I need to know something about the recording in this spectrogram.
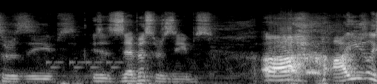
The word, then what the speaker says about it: Zebes: Okay, so if we're going by Japanese pronunciation, it would because they're very phonetic about their language, so it would be Zebe, so Zebes.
